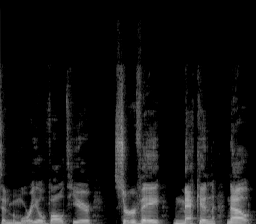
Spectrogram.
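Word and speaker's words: Mechan: Survey Meccan. Now, I don't know how you pronounce it around the Hamhawks community, but I prefer Michan.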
